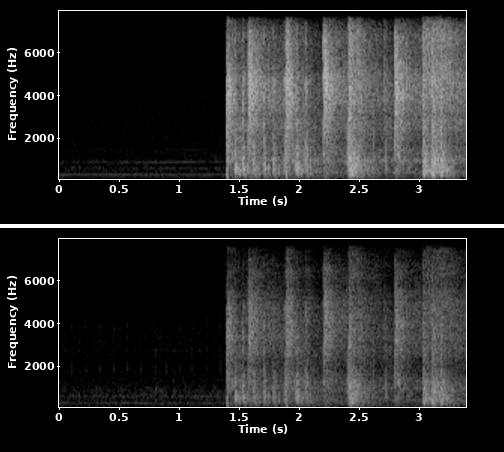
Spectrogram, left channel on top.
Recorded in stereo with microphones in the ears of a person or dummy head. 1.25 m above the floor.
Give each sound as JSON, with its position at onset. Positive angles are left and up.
{"t": 1.4, "sound": "a gunshot", "side_deg": 70, "distance_m": 0.6}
